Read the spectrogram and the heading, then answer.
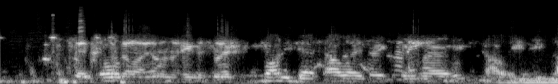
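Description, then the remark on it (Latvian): A walkie-talkie radio transmission at a log-loading work site, with a voice speaking through it, sounding compressed and crackly, continuous over a few seconds with a low steady hum underneath. “Kā reizē mēs tikko varējām dzirdēt arī tā, rācijas, rācijas darbībā, kas kādā brīdī neatņemama darba sastāvdaļa ir.”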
